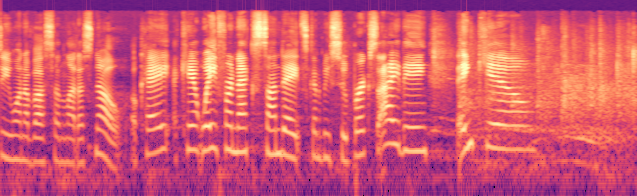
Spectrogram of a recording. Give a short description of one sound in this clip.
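A woman speaks into a microphone, her voice ringing through a large room.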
